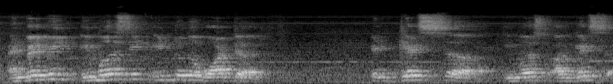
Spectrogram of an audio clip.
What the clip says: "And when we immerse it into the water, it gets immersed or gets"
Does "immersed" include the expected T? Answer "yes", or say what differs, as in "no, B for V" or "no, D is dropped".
no, T is dropped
